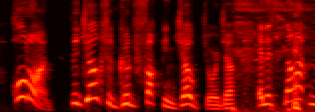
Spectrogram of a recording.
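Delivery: high-pitched, indignant self-defence; pissy. Retold or imitated. Comedian dad defending his joke to his daughter, pissy. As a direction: act out a dad getting testy and defensive. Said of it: "I get fucking pissy".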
